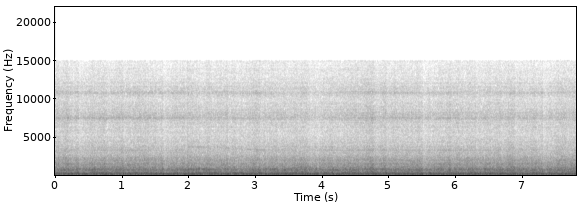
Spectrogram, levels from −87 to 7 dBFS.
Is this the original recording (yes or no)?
yes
